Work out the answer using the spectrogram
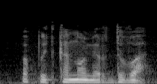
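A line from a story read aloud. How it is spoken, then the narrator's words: Through gritted teeth. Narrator (Russian): процедил сквозь зубы стоявший рядом с Густавом охотник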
